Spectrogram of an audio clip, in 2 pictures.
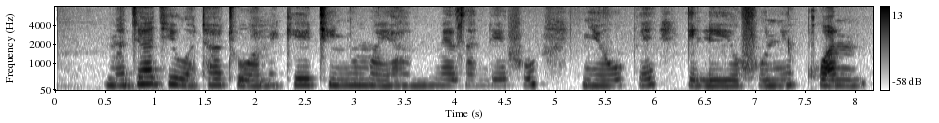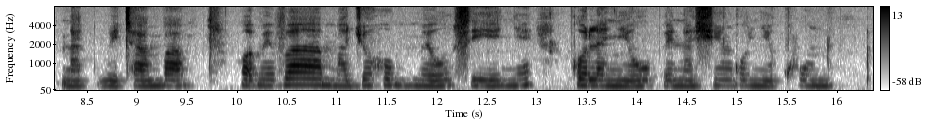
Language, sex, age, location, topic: Swahili, female, 18-24, Kisumu, government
